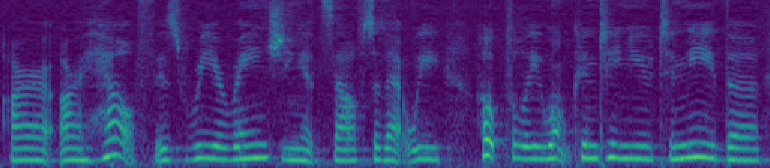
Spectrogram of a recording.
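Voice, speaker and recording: A woman's voice: medium pitch, steady tone, moderate pace, mellow, slightly rough. A woman being interviewed, explaining things conversationally and often repeating her phrases as she goes. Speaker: interview guest, spiritual channeler.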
